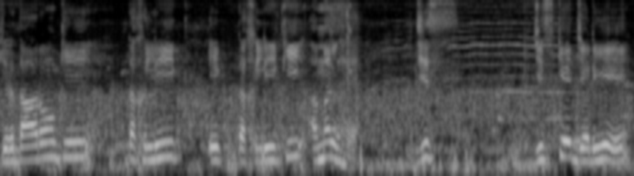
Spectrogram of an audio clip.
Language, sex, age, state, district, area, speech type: Urdu, male, 30-45, Bihar, Purnia, rural, spontaneous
